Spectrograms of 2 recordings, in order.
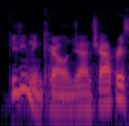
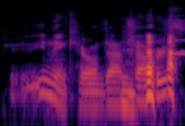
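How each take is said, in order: First: It is said in a normal voice. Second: It is said in a slurred, drunk-sounding voice.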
